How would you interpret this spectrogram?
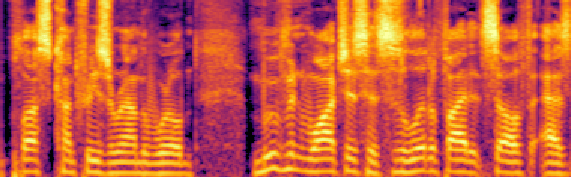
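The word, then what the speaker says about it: MVMT: free shipping and free returns by going to movement comm I'm gonna spell that for you it's MVM t-dot-com that's MVM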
